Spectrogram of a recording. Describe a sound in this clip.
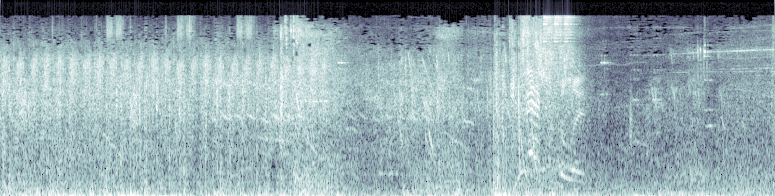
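Laser cannons fire in rapid bursts.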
